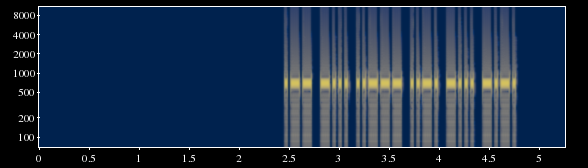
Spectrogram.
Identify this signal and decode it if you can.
Morse code, heard as a keyed tone, about 40 wpm, 700 Hz. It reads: WB2FBC
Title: USA Call Signs - 6 Characters - Repeated 3x - 40wpm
